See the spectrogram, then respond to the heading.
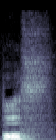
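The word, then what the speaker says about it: ق: Ee jadi qof itu agak ke belakang sedikit. Qo kaf ke ke depan. Ka, qo ka.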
